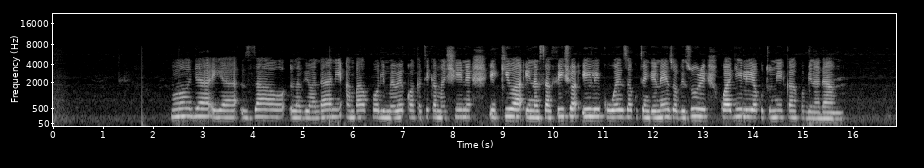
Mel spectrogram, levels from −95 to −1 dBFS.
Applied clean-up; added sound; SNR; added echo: none; none; none; none.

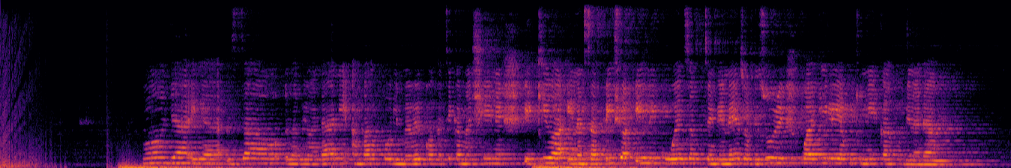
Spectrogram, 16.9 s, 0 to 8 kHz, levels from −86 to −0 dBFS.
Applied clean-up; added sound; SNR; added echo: none; Boom; 4 dB; reverberation time 2.1 s.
